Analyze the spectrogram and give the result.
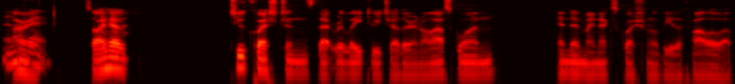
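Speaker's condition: No condition

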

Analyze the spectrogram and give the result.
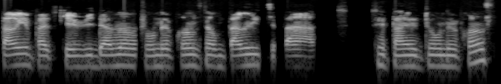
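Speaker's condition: Dystonia; present since birth

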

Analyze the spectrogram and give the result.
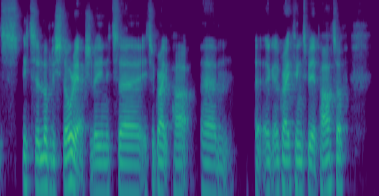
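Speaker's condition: No condition

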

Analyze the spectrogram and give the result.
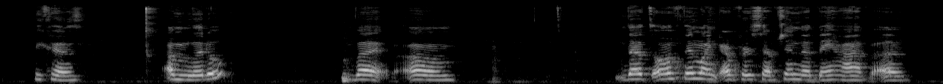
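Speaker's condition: Cerebral palsy; needs help with most daily living activities

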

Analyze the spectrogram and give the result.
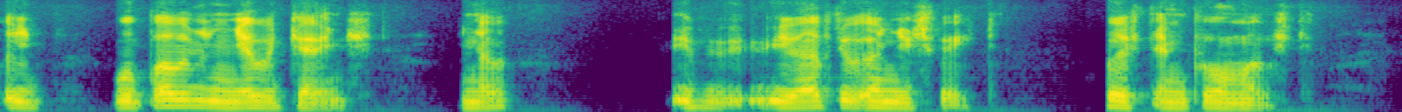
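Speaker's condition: Spinal muscular atrophy type 2; neuromuscular

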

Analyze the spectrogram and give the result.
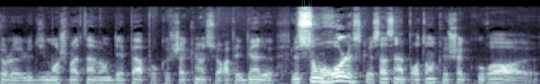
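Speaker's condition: No condition

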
